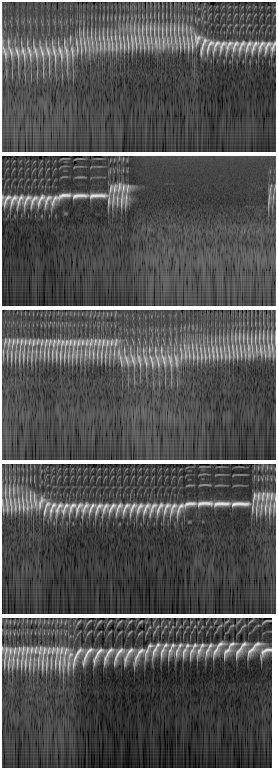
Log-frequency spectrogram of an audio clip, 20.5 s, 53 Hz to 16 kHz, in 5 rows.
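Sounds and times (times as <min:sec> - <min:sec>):
male Belgian canary singing rolled trills: 0:00.0 - 0:06.2, 0:08.0 - 0:20.4.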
